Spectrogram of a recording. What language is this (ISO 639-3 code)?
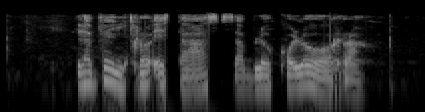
epo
